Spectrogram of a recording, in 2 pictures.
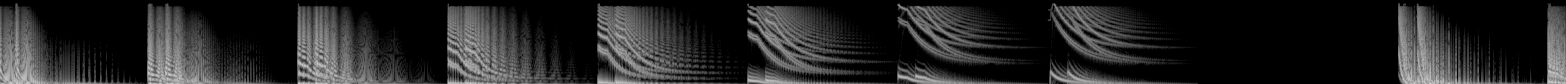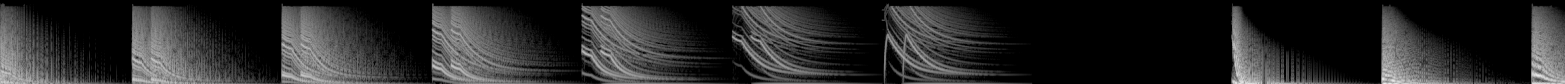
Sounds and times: laser 0:04.5 - 0:11.8

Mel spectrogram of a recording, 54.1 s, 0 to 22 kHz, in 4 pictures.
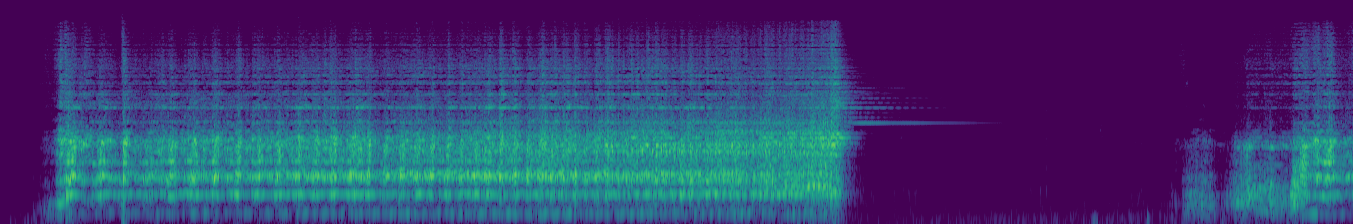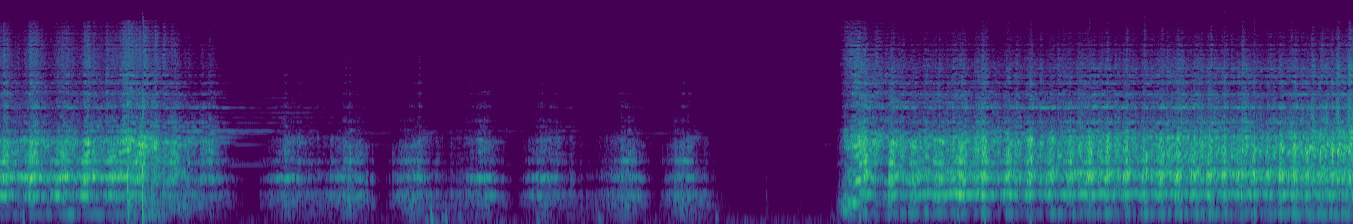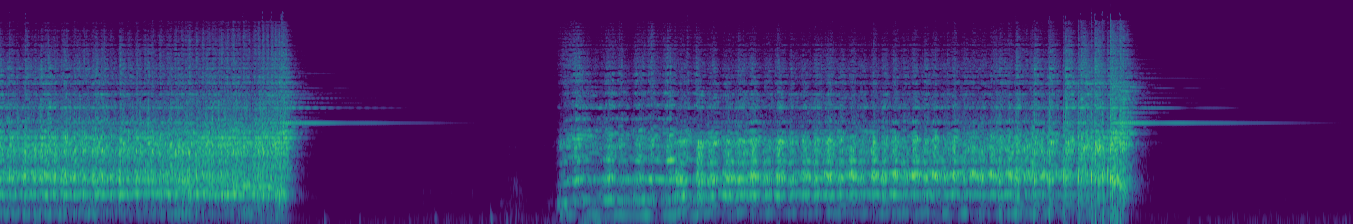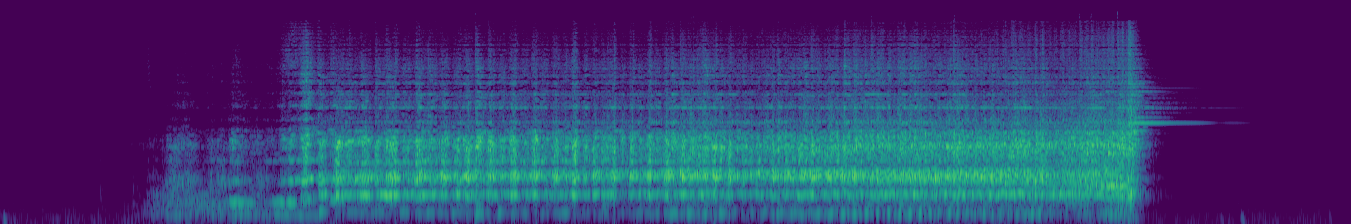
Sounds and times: Metallic lid of pan rolling in the kitchen counter 0:00.4 - 0:08.6
Metallic lid of pan rolling in the kitchen counter 0:11.8 - 0:20.8
Metallic lid of pan rolling in the kitchen counter 0:22.0 - 0:30.2
Metallic lid of pan rolling in the kitchen counter 0:32.6 - 0:38.6
Metallic lid of pan rolling in the kitchen counter 0:42.0 - 0:52.4

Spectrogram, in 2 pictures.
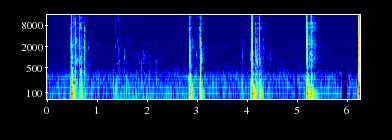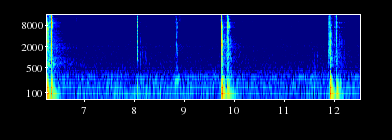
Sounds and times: Computers Keyboard - key Press 0:00.3 - 0:03.3
Computers Keyboard - key Press 0:03.9 - 0:05.6
Computers Keyboard - key Press 0:06.2 - 0:06.7
Computers Keyboard - key Press 0:09.7 - 0:10.2
Computers Keyboard - key Press 0:11.9 - 0:12.3

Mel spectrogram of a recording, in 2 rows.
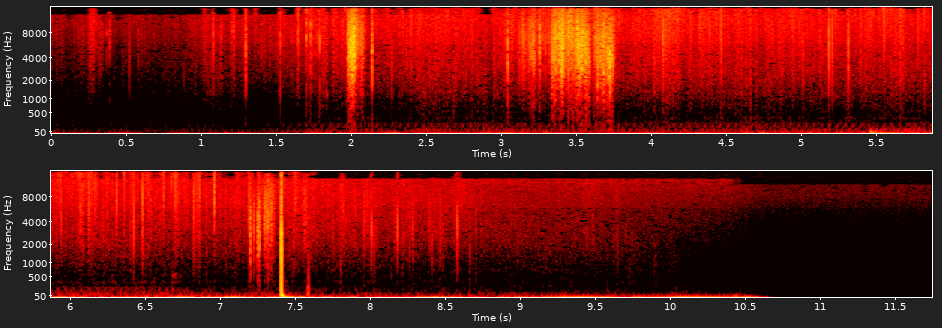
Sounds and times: Record needle (stylus) runs off the end of the record (LP) 0:01.1 - 0:08.8

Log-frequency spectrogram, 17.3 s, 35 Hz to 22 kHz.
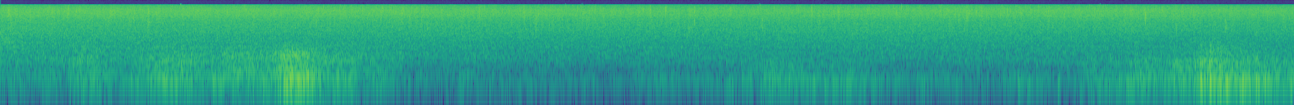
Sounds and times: rain 0:00.0 - 0:17.2
thunder 0:15.0 - 0:17.2

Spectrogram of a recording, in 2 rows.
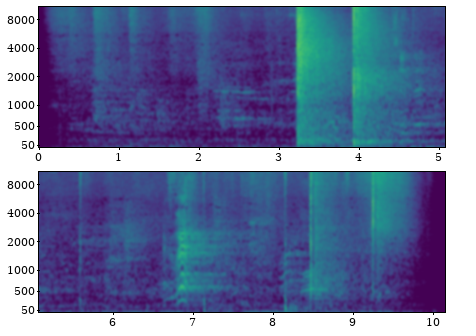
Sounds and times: ball 0:03.2 - 0:04.5
ball 0:08.1 - 0:09.5

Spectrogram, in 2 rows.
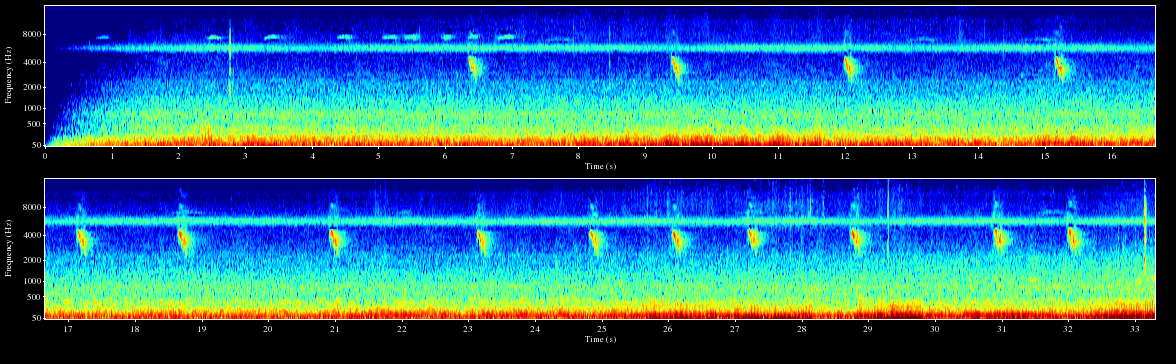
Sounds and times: hummingbird feeding in a cluster of bee-balm 0:00.0 - 0:33.3

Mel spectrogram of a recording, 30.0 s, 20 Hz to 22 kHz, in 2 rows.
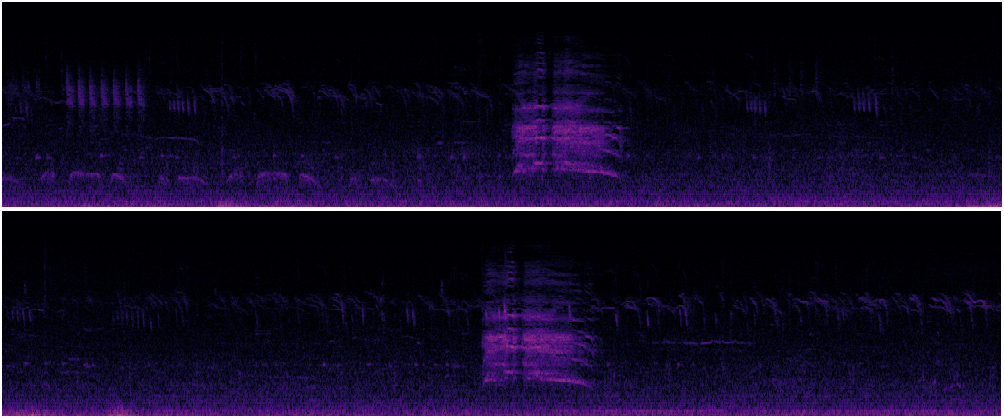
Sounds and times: Blackbird sings a beautiful song 0:00.0 - 0:08.5

